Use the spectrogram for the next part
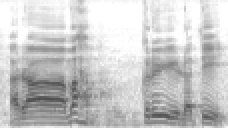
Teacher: तो यहाँ पर जो विसर्ग से पहले आपका का आ रहा है, तो यही विसर्ग से पहले जो का आ जाता है या खा आ जाता है तो वह जिह्वामूलीय हो जाता है, रामः। अब रामः कहने पर आपकी जीभ, ओंठ बंद तो नहीं होंगे पर आपकी जीभ पीछे की ओर जाती है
